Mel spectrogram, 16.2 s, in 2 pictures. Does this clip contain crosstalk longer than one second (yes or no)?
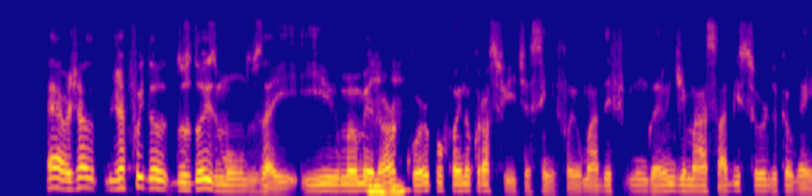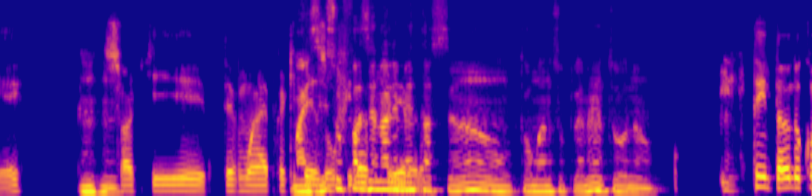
yes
